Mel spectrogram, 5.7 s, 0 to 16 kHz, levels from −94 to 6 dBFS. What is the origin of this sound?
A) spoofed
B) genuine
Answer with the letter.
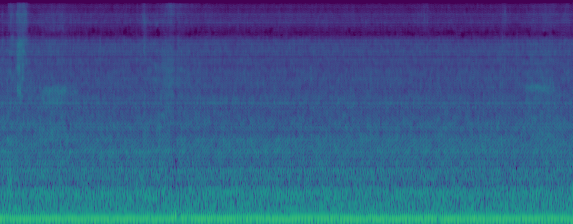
A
